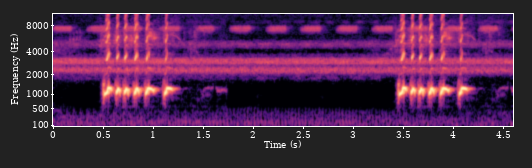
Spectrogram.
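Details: Local wild zebra dove from a field, its call used to attract others: two matching bursts of about six quick, clear, staccato cooing notes, about three seconds apart, with a soft continuous tonal hum in the background.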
